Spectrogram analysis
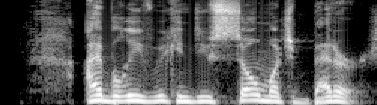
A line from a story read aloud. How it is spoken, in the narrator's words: she says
